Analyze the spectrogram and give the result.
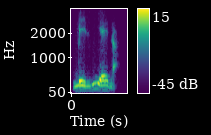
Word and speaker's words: Bélina: s'appelle l'immeuble Bélina. – Alors, immeuble Bélina. – Bélina, comme ça se prononce. Béliéna.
